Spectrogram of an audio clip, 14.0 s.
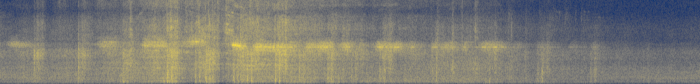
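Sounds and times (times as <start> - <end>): train running away: 0.0 - 14.0
wheels clacking over rail joints: 0.6 - 12.2
wheels squealing: 1.6 - 12.0.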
